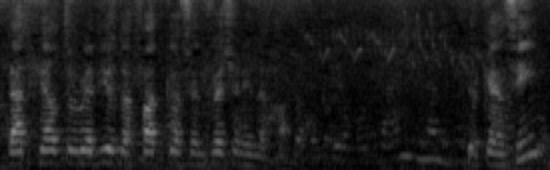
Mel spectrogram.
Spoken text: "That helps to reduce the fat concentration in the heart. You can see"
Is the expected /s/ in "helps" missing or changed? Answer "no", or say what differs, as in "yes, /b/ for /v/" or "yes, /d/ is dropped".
yes, /s/ is dropped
